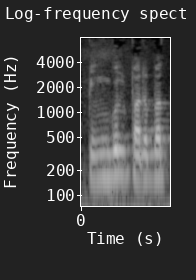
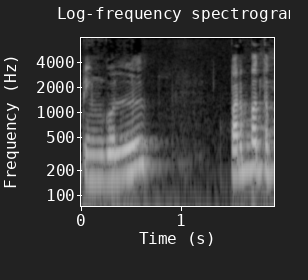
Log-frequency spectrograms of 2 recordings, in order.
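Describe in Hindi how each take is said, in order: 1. दोनों शब्द बिना विराम के एक साथ बोले जाते हैं। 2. पहले शब्द के बाद हल्का सा विराम आता है। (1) "ਨਹੀਂ ਕਹਿਣਾ" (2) "ਪਿੰਗੁਲ ਇਥੇ ਯਮਕ ਲੱਗ ਜਾਏਗੀ"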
